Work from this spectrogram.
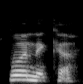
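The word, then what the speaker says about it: Fojnica: This currently place is called, I gotta pronounce it right, Fornica in Bosnia.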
